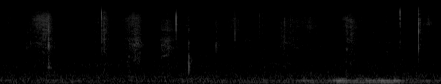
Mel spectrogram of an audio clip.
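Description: Faint rustling of yarn being drawn through loops with a crochet hook: a run of short soft swishes with a few light clicks, over a low steady hum.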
